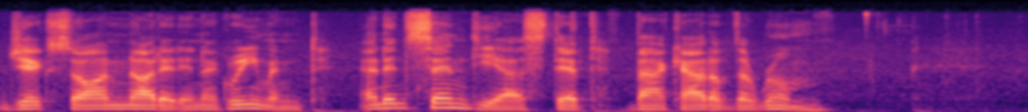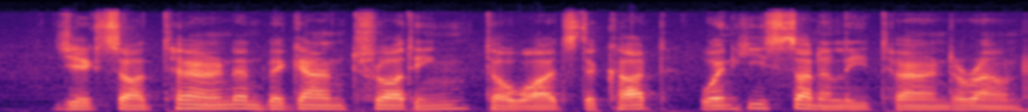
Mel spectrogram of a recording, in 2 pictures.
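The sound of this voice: At a fairly slow pace, a man speaks at a medium pitch with fairly even intonation and a slightly mellow tone.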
